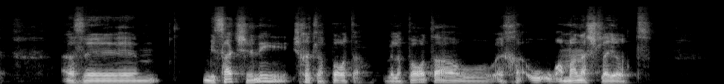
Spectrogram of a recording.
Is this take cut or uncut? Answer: uncut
